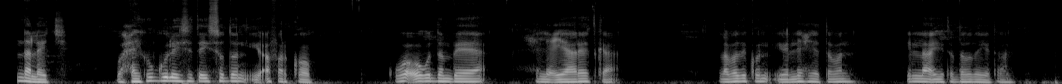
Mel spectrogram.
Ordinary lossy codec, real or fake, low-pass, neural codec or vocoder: none; real; none; none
